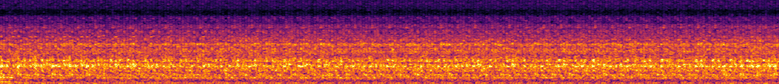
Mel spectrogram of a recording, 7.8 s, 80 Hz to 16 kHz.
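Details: 2017 Ram 3500 diesel at idle during an injector kill test, with one injector cut from 12-17 s and another from 28-33 s: a loose, fairly regular rattle about three knocks a second over the diesel clatter. Source undiagnosed.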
